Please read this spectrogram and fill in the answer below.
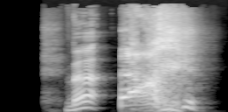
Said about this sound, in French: Bon, l'éternuement, c'était mon highlight.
